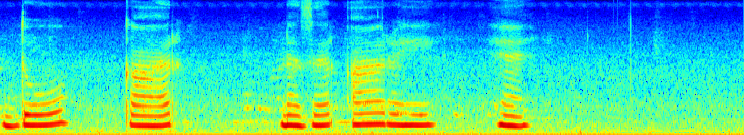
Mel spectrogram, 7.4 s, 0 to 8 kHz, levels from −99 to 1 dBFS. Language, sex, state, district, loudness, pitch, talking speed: Hindi, female, Madhya Pradesh, Umaria, -13 LUFS, 220 Hz, 55 wpm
